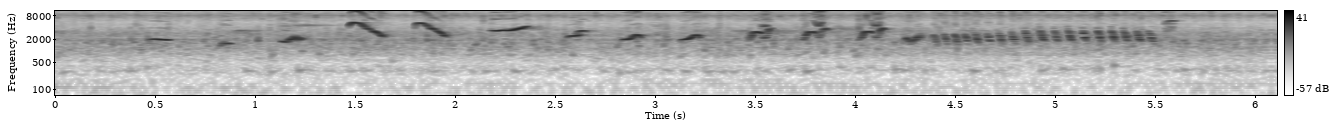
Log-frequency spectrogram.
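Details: Greater green leafbird singing gacor with varied fill phrases for bird training: loud, rapid whistled notes sweeping up and down in quick succession, ending in a fast buzzy trill of about twenty pulses.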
